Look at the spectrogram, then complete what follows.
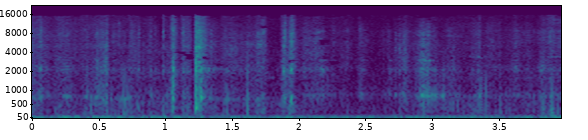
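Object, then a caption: Thin plastic cup. A small, hollow, empty clear plastic cup is held sideways and tapped along its side with fingernails. The result is a run of quick, light, bright clicky taps over a low background hum, with two sharper, louder taps near the middle.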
